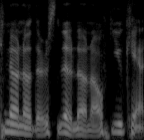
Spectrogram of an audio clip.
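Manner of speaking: put-on authoritative voice. Imitating the other speaker's way of saying it, mock-authoritative. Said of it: "You just you sound very authoritative".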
